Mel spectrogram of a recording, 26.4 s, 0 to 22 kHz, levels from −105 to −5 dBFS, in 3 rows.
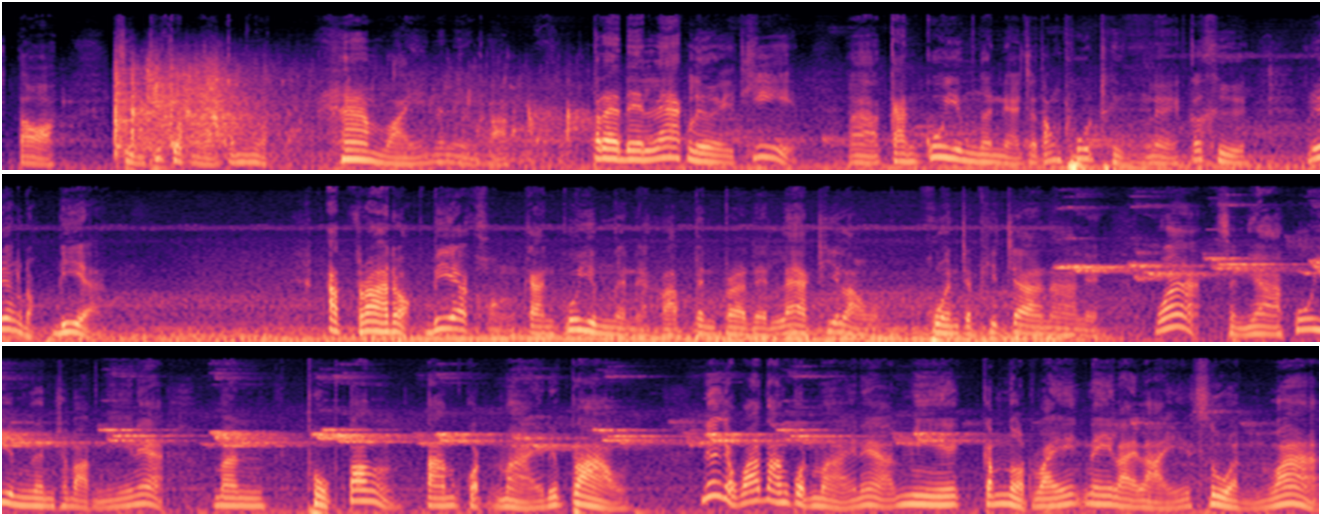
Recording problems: animal sounds; loud; throughout; 4 dB below the speech
rain or running water; loud; throughout; 5 dB below the speech

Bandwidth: 16.5 kHz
